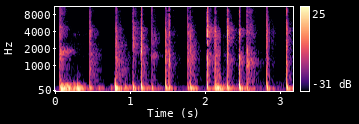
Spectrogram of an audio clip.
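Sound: one person clapping hands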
